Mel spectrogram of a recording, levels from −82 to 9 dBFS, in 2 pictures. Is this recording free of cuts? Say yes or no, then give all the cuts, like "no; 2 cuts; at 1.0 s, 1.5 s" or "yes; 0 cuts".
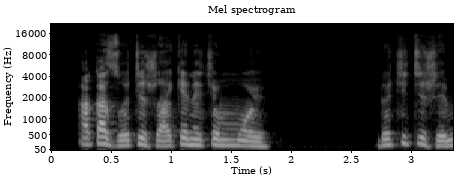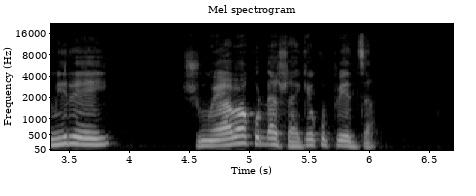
yes; 0 cuts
